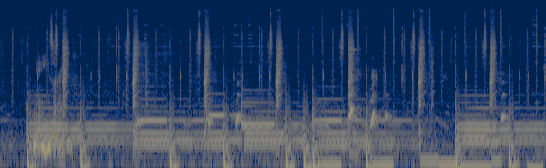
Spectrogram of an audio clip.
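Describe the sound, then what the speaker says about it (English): Pet dog Zeke makes a string of soft, breathy boofs, short whimpers and whiny yips indoors, in a broken pattern of separate vocalizations, fairly close and not loud, with a person speaking quietly at times. "What a mess my dog is."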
